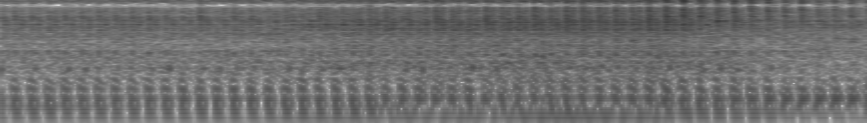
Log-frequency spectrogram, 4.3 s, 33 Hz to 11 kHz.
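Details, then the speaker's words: Honda Rubicon 520 DCT ATV, 2,240 miles, 292 hours, run hard with much rev limiter and road use, valves never adjusted: steady idle with light even ticking about four a second that comes and goes; owner assumes valve tap, before adjustment. "So we're gonna adjust the valves and hope that goes away. We can only assume it's valves."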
